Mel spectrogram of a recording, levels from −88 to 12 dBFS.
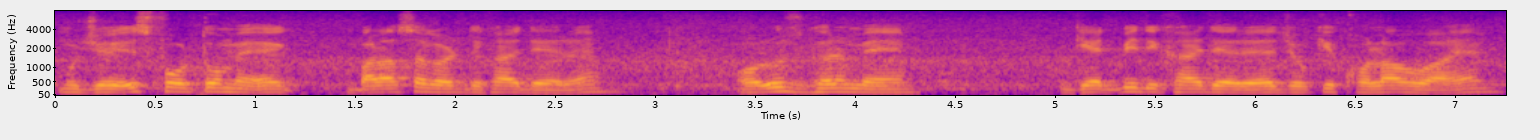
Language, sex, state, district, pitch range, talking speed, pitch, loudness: Hindi, male, Manipur, Imphal West, 115-130 Hz, 215 wpm, 125 Hz, -14 LUFS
